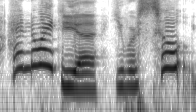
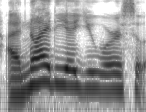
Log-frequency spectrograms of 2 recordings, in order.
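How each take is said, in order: First: Put-on high, sweet girl voice; Monica's voice. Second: Said in the usual way. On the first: Shown as a demonstration. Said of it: "It was Monica, not me". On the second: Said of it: "oh, my bad. It was Monica, not me".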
